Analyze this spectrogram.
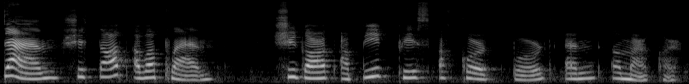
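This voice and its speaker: A child reads a picture book aloud haltingly, tripping over words and backing up to repeat them. The voice is high-pitched, expressive, and a little bright.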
